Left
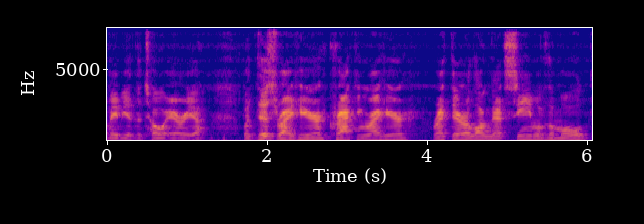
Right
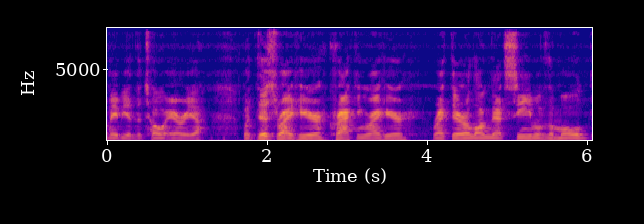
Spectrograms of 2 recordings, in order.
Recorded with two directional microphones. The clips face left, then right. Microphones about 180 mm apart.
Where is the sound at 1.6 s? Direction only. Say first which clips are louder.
Right 7 dB; 30° right (ahead or behind).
